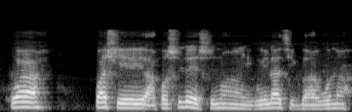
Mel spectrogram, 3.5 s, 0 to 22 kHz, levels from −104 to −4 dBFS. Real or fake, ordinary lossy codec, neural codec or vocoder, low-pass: fake; none; codec, 16 kHz, 16 kbps, FunCodec, trained on LibriTTS, 50 frames a second; 7.2 kHz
